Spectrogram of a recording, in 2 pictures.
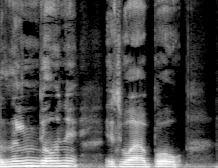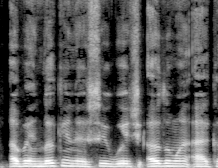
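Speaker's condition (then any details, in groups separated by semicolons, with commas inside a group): ALS; needs help with daily activities, fatigue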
